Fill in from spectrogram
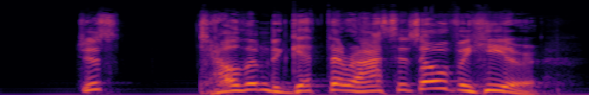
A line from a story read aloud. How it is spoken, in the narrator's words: snapped Helen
